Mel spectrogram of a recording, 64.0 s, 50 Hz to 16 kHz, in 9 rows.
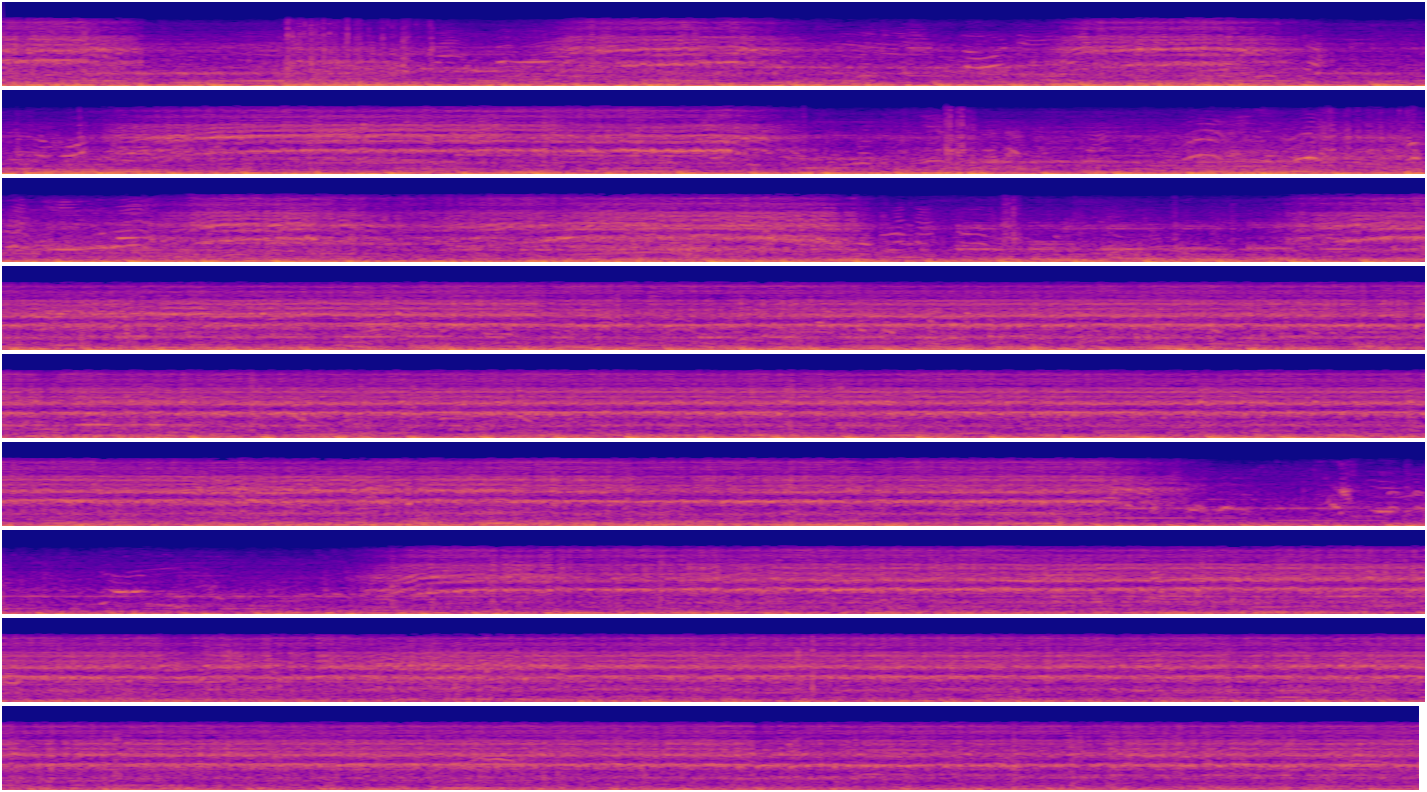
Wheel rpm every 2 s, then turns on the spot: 70, 50, 30, 40, 130, 70, 0, 40, 130, 60, 70, 160, 150, 150, 150, 150, 150, 150, 150, 150, 110, 0, 80, 150, 150, 150, 160, 160, 150, 160, 150, 150.
0-2 18-20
